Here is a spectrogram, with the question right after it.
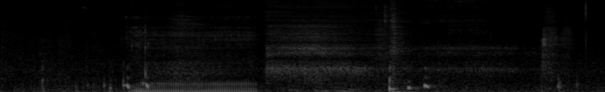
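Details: A relaxed English Bulldog asleep on a girl, snoring: one drawn-out, low, buzzing snore, then a hoarse breathy exhale and a few faint snuffles and soft sounds.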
